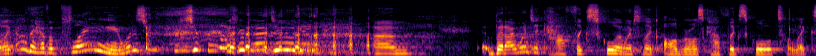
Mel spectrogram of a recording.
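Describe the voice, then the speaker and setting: A woman's voice: on the high side, background noise. A woman from Lebanon with a Lebanese accent, raised speaking Arabic, a guest telling her story in a reflective, casual way with fillers and restarts. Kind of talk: casual conversational interview.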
